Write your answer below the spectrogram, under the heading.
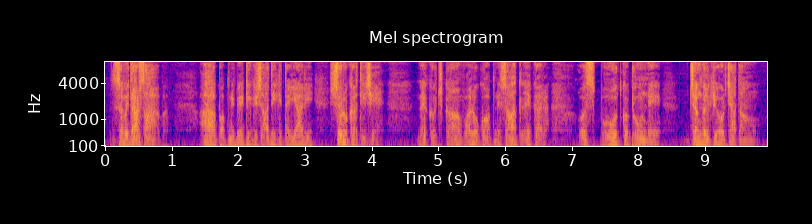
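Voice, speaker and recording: A cartoonish character voice from a man, very deep and low, with very wide pitch swings at a moderate pace. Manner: assured, authoritative.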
